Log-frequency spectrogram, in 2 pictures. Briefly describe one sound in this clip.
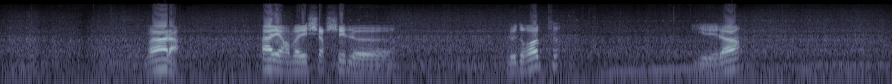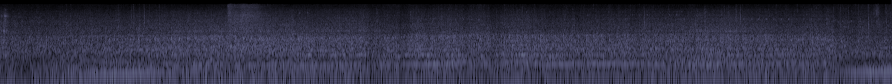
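A heavy truck engine rumbles steadily.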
